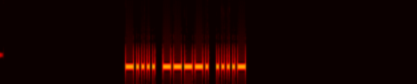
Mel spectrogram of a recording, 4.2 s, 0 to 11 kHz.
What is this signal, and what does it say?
Morse code, heard as a keyed tone, about 44 wpm, 700 Hz. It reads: 694
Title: Numbers - 3-Digit 45wpm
